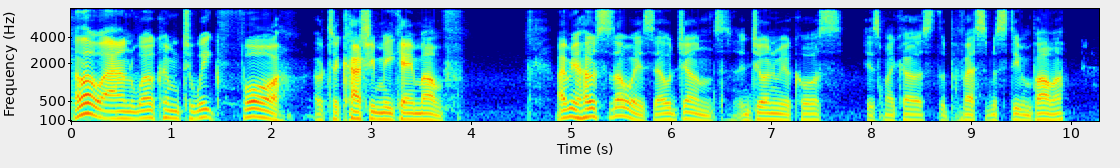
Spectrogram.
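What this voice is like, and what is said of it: Weary, tired-sounding voice. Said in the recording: “hear the weariness in your voice”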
